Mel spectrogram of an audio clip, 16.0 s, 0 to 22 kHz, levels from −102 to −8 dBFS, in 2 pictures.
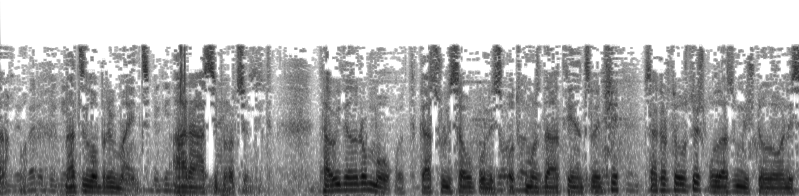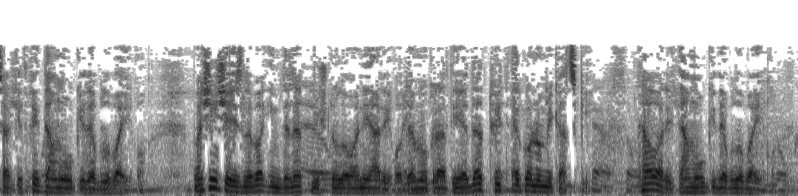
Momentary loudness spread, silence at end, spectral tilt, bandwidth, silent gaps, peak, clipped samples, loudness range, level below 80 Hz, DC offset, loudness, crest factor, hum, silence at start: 9 LU; 0 s; -5 dB/octave; 8.8 kHz; none; 0 dBFS; under 0.1%; 1 LU; -40 dBFS; under 0.1%; -20 LUFS; 20 dB; none; 0 s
